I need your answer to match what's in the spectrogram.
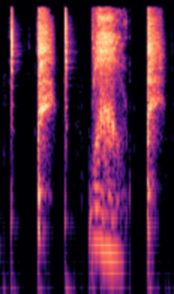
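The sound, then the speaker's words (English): A voice imitates a cat, with a drawn-out meow that slides downward in pitch, set among several short, breathy vocal bursts and clicks, fairly loud, during a rapid-fire game of imitating the sounds of animals and objects. “Let's go for cat.”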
